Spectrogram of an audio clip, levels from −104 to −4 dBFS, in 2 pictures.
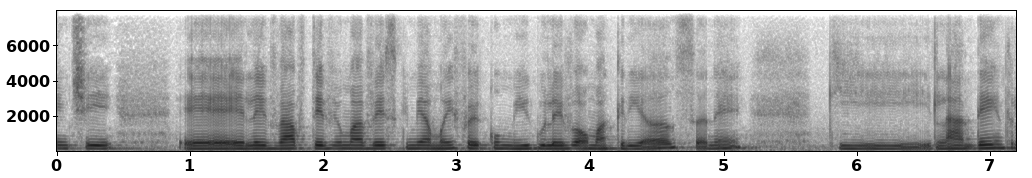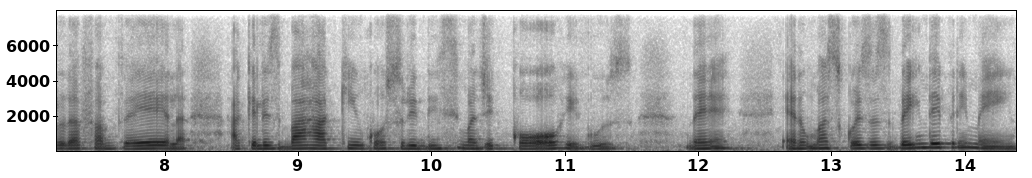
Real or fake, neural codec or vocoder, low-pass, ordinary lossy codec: fake; codec, 16 kHz, 8 kbps, FunCodec, trained on Chinese and English, 25 frames a second; none; none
